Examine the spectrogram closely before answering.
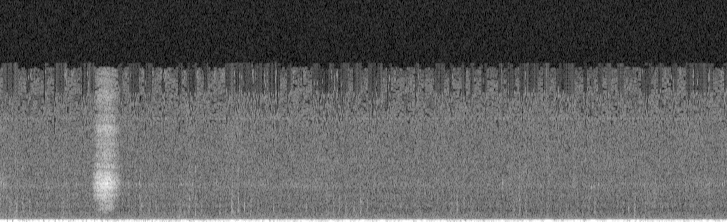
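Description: Steady low rumble of a car driving at speed on a paved road, heard from inside the cabin. A brief faint hiss comes about a second in.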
